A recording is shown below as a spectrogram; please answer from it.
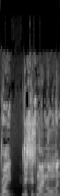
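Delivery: ordinary delivery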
